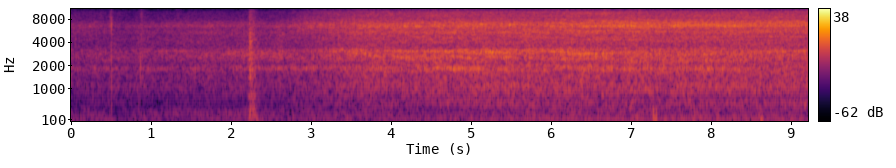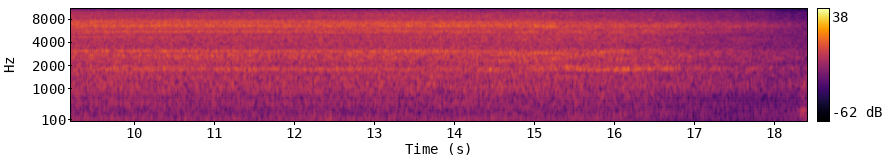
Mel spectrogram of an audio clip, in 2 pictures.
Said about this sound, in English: And we'll just let that idle.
